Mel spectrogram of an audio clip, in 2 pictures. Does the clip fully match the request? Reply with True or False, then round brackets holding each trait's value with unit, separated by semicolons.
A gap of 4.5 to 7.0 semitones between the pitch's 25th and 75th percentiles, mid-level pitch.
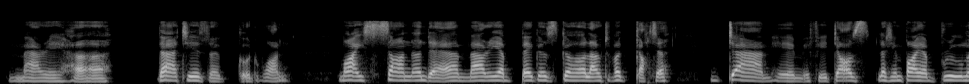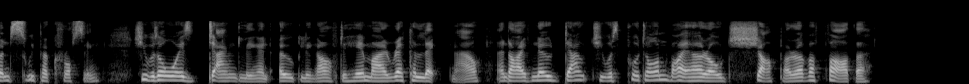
False (3.4 semitones; 170 Hz)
